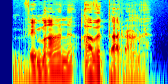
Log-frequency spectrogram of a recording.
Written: विमान-अवतरण

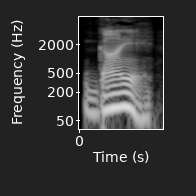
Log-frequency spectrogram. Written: गाय

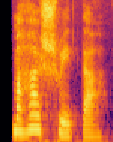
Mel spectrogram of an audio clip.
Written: महाश्वेता

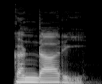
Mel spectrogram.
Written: कंडारी

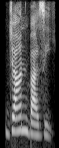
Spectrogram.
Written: जान बाज़ी

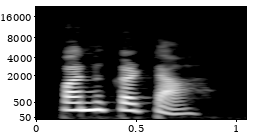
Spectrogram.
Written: पनकटा

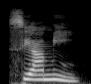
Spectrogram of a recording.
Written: स्यामी

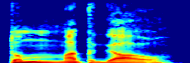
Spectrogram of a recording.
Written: मत

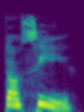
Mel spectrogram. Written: तौसीअ

